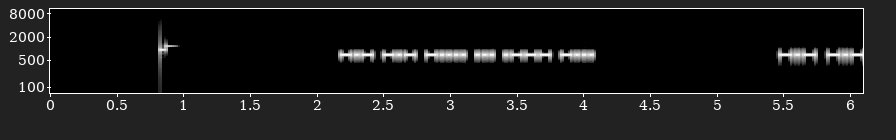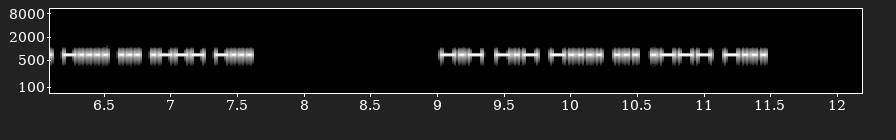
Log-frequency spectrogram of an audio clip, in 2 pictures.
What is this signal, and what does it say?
Morse code, heard as a keyed tone, about 39 wpm, 700 Hz. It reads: KK6SJB KK6SJB KK6SJB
